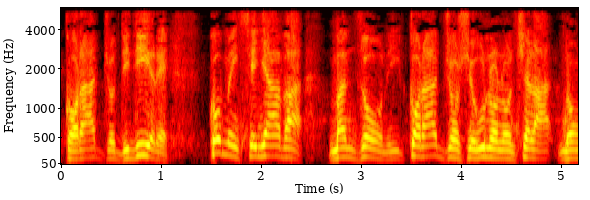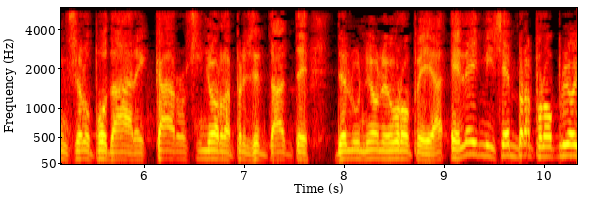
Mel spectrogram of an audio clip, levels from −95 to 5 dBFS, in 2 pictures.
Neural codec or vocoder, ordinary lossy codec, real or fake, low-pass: none; none; real; 5.4 kHz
